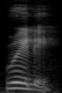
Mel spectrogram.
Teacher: really, with falling intonation, the speaker may express confirmation, emphasis, or skepticism.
